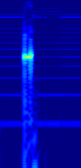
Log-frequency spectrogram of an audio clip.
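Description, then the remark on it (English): A single short electronic beep from a timer alarm, a brief tonal chirp that cuts off quickly, heard alone against a faint steady hum with no one talking. “Yeah, my timer was starting to go off there.”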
